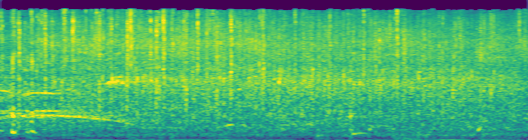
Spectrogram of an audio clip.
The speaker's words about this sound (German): Haben sie erst mal ein bisschen gebraucht, bis sie geklatscht haben.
